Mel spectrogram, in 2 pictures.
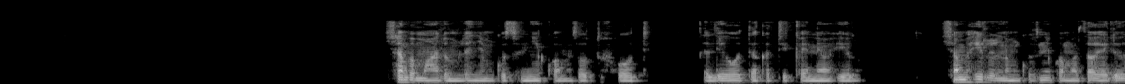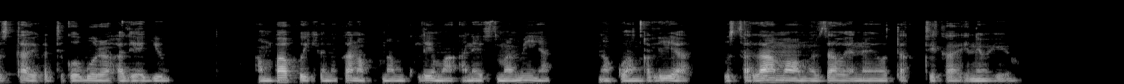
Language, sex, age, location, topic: Swahili, male, 18-24, Dar es Salaam, agriculture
